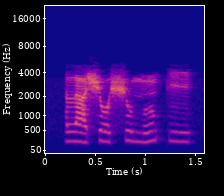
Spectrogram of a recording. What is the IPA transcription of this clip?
l a˨ ʃ o˨ ʃ u˨ m ũ˨˦ k i˧

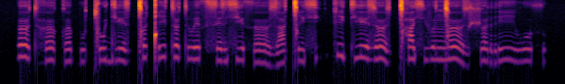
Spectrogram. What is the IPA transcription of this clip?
œː˥˩ t h œː˥˩ k œ˥˩ p u˥˩ ǀ u˥˧ dʲ eː˥˧ z ǀ ə˥˩ ǃ i˥˧ t œ˥˧ t β e˥˩ θ s e˥˧ z sʲ e˥˩ θ œː˥˩ z a˥˧ ǀ i˥˩ sʲ | k i˥˩ tʲ eː˥˧ z œː˥˩ z ǀʰ a˥˧ sʲ β ə˥˧ ŋ͡ǀ œː˥˩ z ʃ œ˥˩ r iː˥˧ β u˥˩ θ

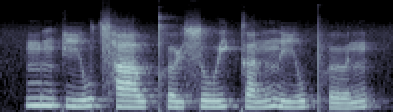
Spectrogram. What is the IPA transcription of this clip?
m ɪ˧ ŋ k iː˨˥ w t͡sʰ aː˨ w kʰ ɵ˨ ɥ s uː˨˥ j k ɐ˨˥ n n̪ iː˨˥ w pʰ ɵ˨˥ n

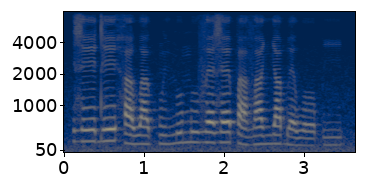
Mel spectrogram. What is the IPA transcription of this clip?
z eː˦ d eː˦ h a˨ w a˨ kʷ ĩ˨ ŋ u˦ m u˦ v ɛ˦ z ɛ˦ p a˨ v a˦ ɲ a˦ b ɛ˨ w oː˨ p iː˦

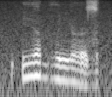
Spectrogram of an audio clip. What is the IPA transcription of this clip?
ʔ i ə̯ bʱ ɯ ɲ ə˞ z

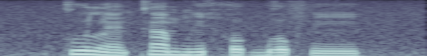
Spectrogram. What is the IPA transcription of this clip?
k u˦ l ɛ̃˧ k ã˦ b ĩ˦ h o˦ ɡ͡b o˦ f ĩ˧

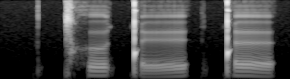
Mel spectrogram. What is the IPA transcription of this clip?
ǀʰ ʊ˧ ǃ ɘ˩˧ | ǃ ə˧˩

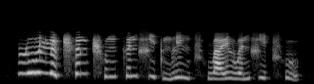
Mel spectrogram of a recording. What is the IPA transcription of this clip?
ɻ o˥ ʊ̯ l ɥ ɛ˥˩ ʈ͡ʂʰ ə˥ n ʈ͡ʂʰ ʊ˥ ŋ k ə˥ n ɕ i˥˩ t̪ ʊ˩ ŋ l i˥˩ n t͡sʰ w a˧˥ ɪ̯ l w ə˧˥ n ɕ i˥˧ t͡sʰ u˥˩

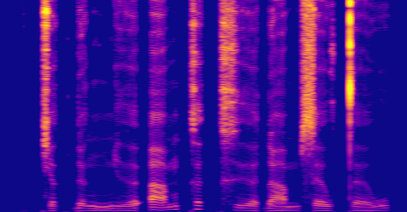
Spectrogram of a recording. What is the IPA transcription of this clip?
c ə˨˩ k̚ ɗ ə˨˩ ŋ ɲ ɨ˨˩˦ ə̯ ʔ a˧˥ m k ə˦˥ k̚ x ɨ˨˩ ə̯ ɗ a˨˩˨ m s ə˨˩ w t̪ ə˨˩˦ w

